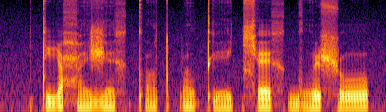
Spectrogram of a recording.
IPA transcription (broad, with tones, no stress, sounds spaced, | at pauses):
t i˩˥ ħ ɛ̤˩˥ ʒ ɛ̤˩˥ x kʼ ṳ˩˥ tˤ p o̤˧˩ kʼ e̤˩˥ t͡ɕʰ ɛ˧˩ x ɡ o̤˩˥ ɪ̯ ʂ o˩˥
